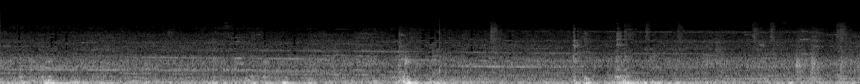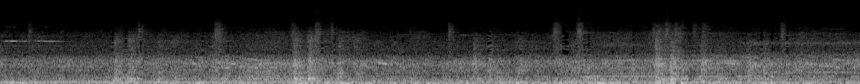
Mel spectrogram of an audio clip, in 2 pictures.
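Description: Electric commuter train running, heard from inside the carriage: a steady low rumble with scattered wheel-on-rail clicks, and a motor whine that falls slightly in pitch during the first few seconds.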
